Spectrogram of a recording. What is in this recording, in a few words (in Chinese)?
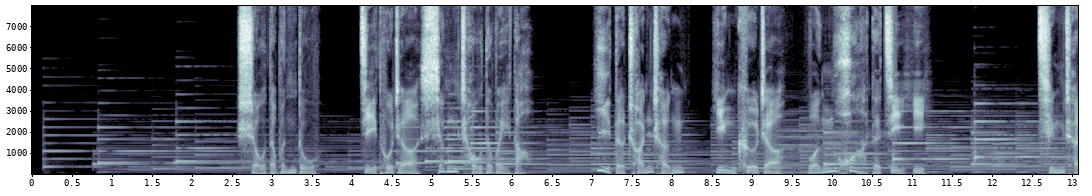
男 品牌广告 抒缓 工艺品; 花之艺工艺品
